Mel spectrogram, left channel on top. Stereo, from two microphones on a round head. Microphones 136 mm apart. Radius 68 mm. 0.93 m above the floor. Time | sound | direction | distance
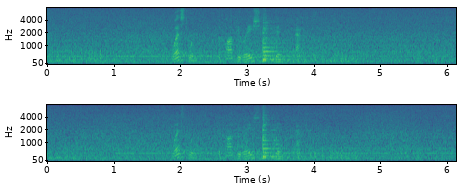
1.9 | a man speaking | 80° left | 1.9 m
3.2 | a snare drum | 30° right (ahead or behind) | 2.5 m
